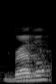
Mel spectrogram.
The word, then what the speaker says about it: Breville: That's how you say it? Breville. Yeah.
